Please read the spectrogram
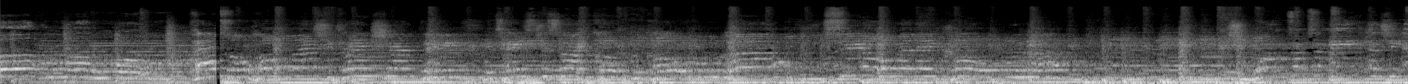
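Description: Live pop-rock band with a female lead vocalist singing into a microphone, backed by drums and electric guitar. There is a brief dip about two seconds in, after which the bass and drums come in fuller.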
